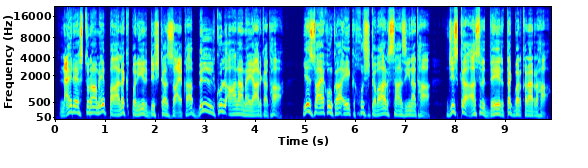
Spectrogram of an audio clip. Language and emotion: Urdu, happy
